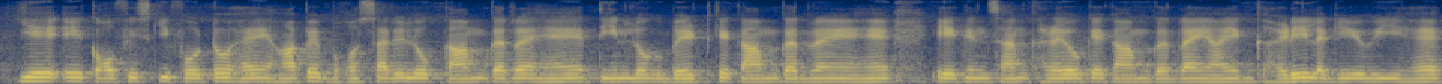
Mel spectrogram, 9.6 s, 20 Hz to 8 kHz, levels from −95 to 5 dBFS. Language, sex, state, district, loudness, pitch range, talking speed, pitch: Hindi, male, Bihar, Saran, -18 LUFS, 125-130 Hz, 235 wpm, 130 Hz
